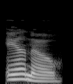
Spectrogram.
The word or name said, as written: anno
